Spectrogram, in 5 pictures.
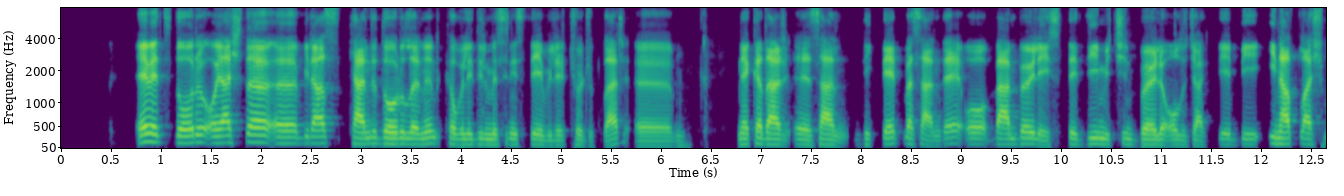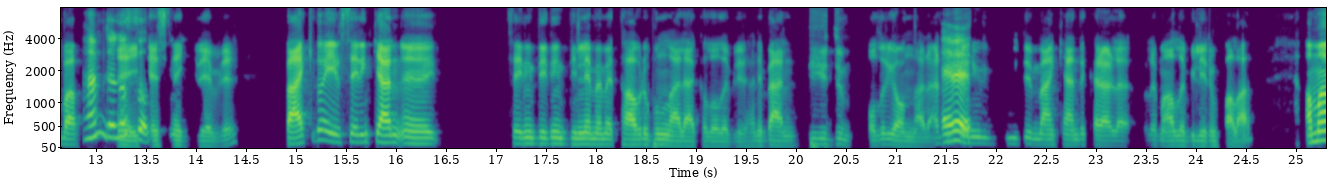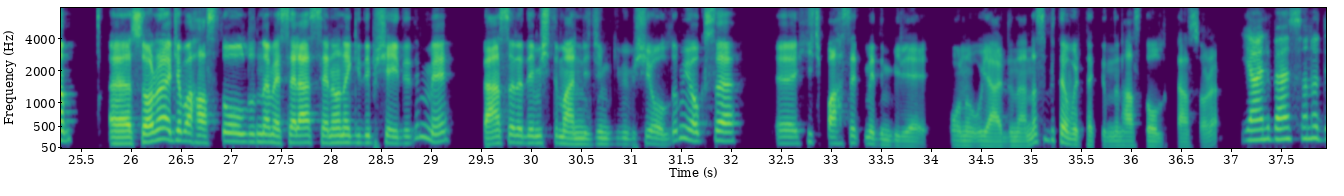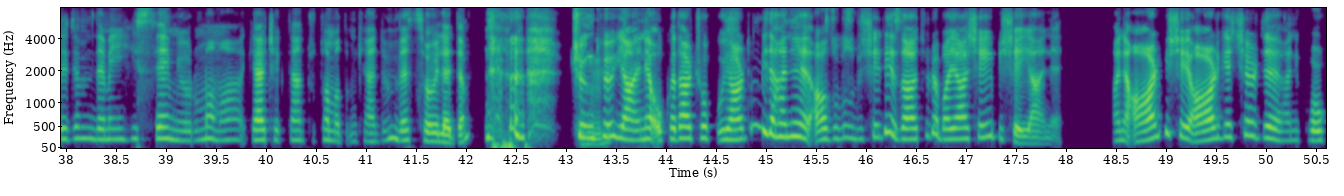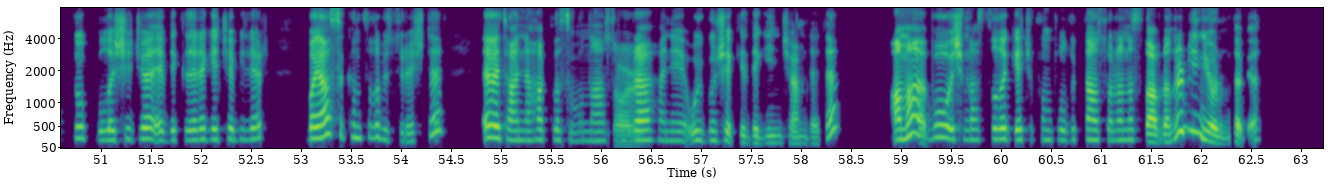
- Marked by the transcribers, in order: other background noise; tapping; lip smack; chuckle; sniff
- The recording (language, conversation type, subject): Turkish, advice, Evde çocuk olunca günlük düzeniniz nasıl tamamen değişiyor?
